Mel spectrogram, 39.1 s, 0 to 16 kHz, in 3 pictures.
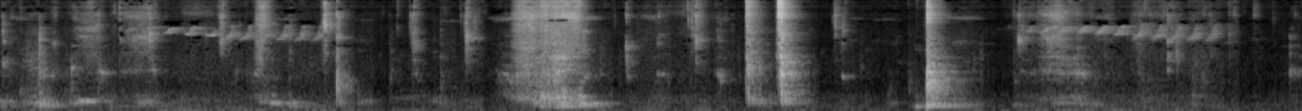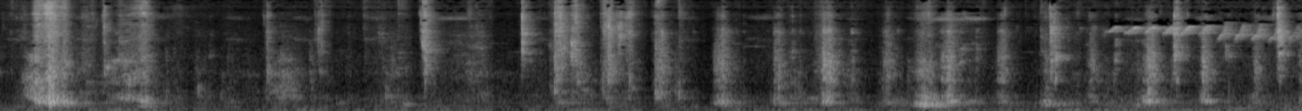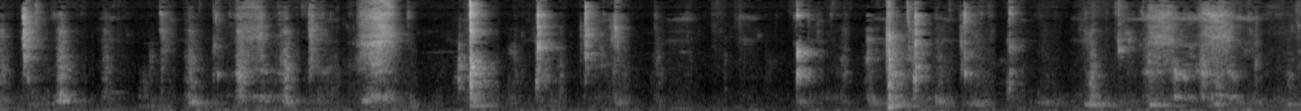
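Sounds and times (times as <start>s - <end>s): chewing with wet mouth smacks: 0.0s - 4.9s, 6.0s - 8.8s, 15.1s - 39.0s.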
